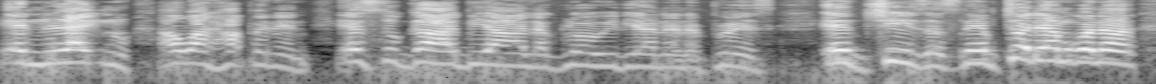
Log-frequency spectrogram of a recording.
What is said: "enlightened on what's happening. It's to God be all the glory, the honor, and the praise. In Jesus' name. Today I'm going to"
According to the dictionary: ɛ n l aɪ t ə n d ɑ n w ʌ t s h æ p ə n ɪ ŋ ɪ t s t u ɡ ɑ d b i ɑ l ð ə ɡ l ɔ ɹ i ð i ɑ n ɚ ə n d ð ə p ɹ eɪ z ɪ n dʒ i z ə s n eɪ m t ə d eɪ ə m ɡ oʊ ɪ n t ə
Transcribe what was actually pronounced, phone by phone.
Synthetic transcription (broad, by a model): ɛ n l aɪ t n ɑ w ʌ t h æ p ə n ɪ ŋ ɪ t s t u ɡ ɑ d b i ɑ l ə ɡ l ɔ ɹ i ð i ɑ n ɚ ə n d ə p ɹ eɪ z ɪ n dʒ i z ə s n eɪ m t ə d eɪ ə m ɡ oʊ n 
